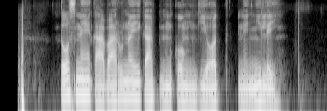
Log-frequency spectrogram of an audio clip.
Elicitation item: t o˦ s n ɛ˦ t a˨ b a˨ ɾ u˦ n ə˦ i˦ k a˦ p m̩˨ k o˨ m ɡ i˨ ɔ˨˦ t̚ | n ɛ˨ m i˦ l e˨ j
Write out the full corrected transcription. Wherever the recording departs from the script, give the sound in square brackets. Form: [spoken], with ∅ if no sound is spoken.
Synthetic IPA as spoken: t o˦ s n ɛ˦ [k] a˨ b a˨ ɾ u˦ n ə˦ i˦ k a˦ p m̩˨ k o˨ [ŋ] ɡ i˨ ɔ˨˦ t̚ | n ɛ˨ [ɲ] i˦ l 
